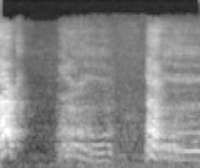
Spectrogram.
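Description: Small poodle barking in play at a rubber toy held over its head: a sharp bark right at the start and another about a second and a half later, with shorter pitched vocal sounds between them.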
